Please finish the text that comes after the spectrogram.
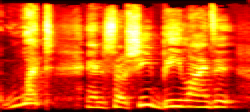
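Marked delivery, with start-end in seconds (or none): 0.0-0.5 higher, abrupt incredulous question; mock shocked reaction. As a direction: play her sudden indignant surprise. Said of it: "turns on and is like".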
